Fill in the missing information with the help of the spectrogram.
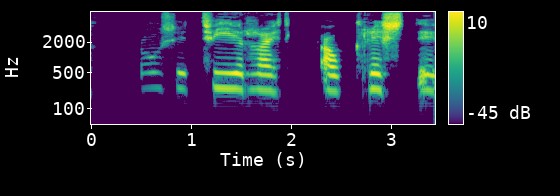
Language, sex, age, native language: Icelandic, male, 10, Icelandic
